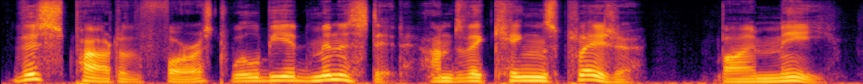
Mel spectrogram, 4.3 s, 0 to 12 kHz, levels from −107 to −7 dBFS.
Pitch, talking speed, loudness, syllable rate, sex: 130 Hz, 195 wpm, -20 LUFS, 5.9 syllables/s, male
